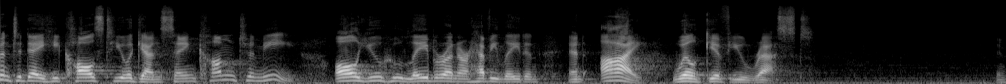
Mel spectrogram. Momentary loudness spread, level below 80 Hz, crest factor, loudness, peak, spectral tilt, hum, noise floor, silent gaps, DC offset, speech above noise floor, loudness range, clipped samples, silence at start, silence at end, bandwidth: 15 LU; -48 dBFS; 20 dB; -21 LUFS; -2 dBFS; -6 dB/octave; 60 Hz at -50 dBFS; -48 dBFS; none; under 0.1%; 27 dB; 5 LU; under 0.1%; 0 s; 0 s; 16.5 kHz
